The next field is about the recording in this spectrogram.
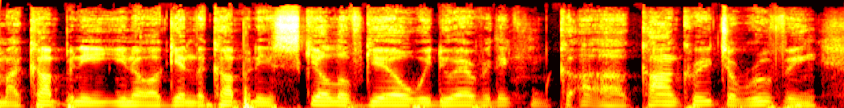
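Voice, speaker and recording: Male speech with an American accent, very cleanly recorded against a silent background. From Texas, Houston. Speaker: Marine veteran and remodeling contractor. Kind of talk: casual interview.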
